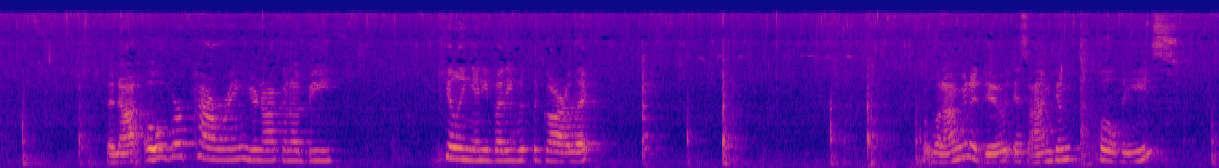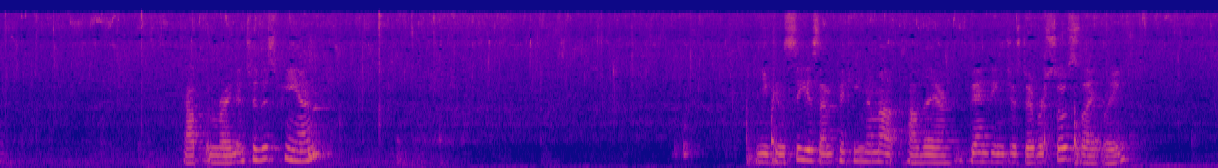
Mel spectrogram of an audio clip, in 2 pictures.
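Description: A wooden spatula scrapes and taps in a frying pan.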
